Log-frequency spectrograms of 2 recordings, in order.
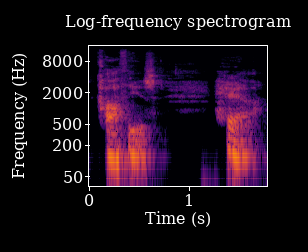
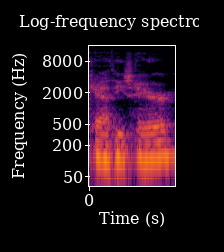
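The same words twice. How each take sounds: First: It is said in a British accent. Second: It is said in the speaker's usual accent. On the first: "using a British accent" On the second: "instead of"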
